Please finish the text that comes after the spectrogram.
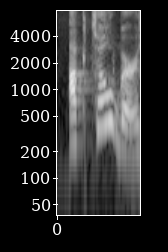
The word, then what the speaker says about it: October: October starts with the ah as in father sound, so you want to drop your jaw. Ah, ah, and then a k sound. Oc. Toe is the primary stress, a T sound, then the O as in go.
